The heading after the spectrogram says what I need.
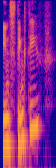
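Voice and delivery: put-on high, accented Spanish woman's voice; Spanish lady. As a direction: voice her as a lilting Spanish lady.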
